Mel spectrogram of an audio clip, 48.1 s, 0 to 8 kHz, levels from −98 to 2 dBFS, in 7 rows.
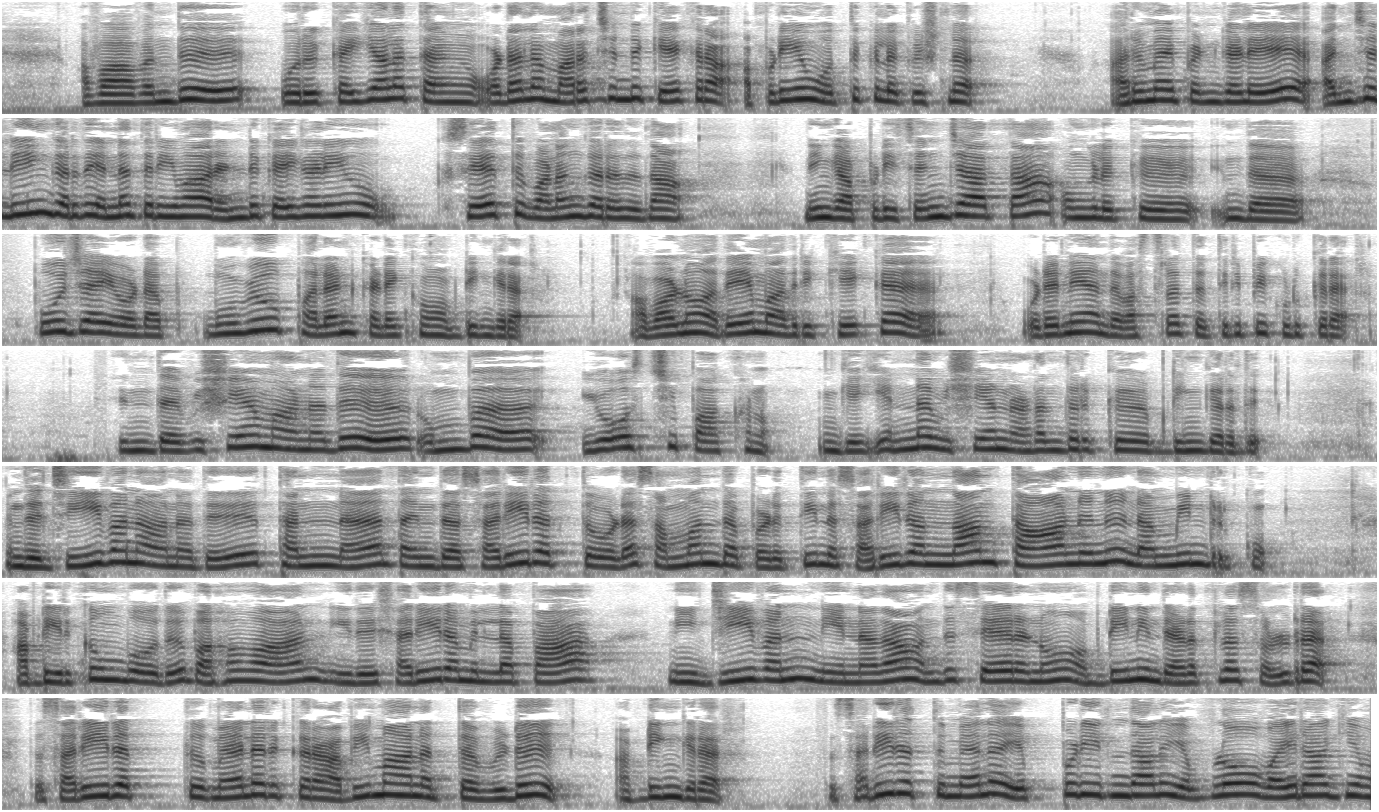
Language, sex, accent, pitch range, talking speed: Tamil, female, native, 205-260 Hz, 110 wpm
